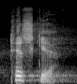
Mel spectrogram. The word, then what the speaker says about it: Tyskie: Tiskia.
